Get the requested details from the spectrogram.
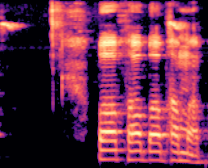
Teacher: जब तक ऊपर का होंठ और नीचे का होंठ दोनों टच नहीं करेगा तब तक प फ ब भ म नहीं कह सकते। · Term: ओष्ठ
